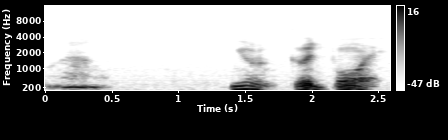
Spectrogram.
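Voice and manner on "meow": tiny, breathy meow, high and very soft. Retold or imitated. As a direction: squeak out a barely-there cat meow. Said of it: "he didn't put out a full meow".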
